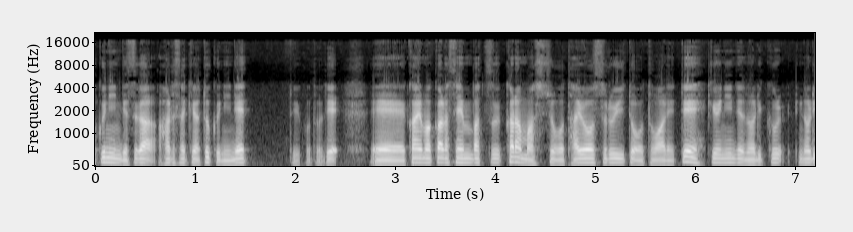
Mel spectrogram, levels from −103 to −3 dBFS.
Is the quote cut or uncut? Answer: cut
